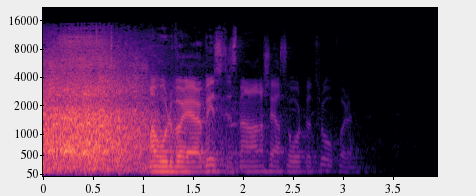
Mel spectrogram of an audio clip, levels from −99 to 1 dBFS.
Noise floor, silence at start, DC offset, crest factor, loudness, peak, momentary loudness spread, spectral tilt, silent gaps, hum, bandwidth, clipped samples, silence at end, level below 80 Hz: under -90 dBFS; 0 s; under 0.1%; 20 dB; -27 LUFS; -12 dBFS; 22 LU; -3.5 dB/octave; none; none; 15.5 kHz; under 0.1%; 1.8 s; -70 dBFS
